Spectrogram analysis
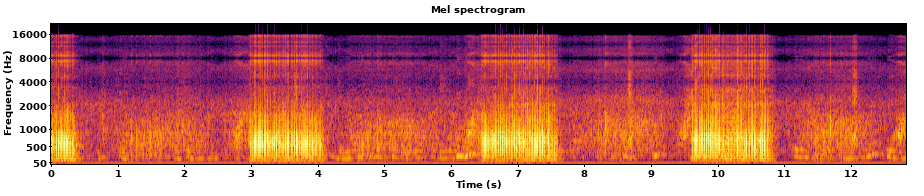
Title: Ronquidos.wmv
